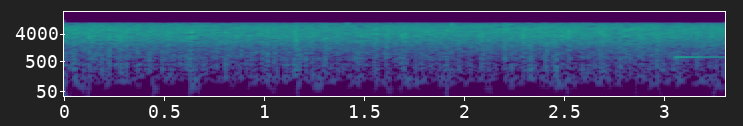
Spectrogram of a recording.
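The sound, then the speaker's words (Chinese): Sudden heavy afternoon rain in a southern summer pours down in a dense, steady hiss of countless drops with no letup, and a faint brief tone surfaces near the end. No one speaks. “还是午后突如其来的大雨。”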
